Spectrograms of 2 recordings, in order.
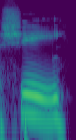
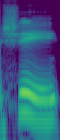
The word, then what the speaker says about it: Xi: But one is President Trump is meeting with the leader of China, Xi. We keep saying Xi. It's X-I. That's the way you pronounce it.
